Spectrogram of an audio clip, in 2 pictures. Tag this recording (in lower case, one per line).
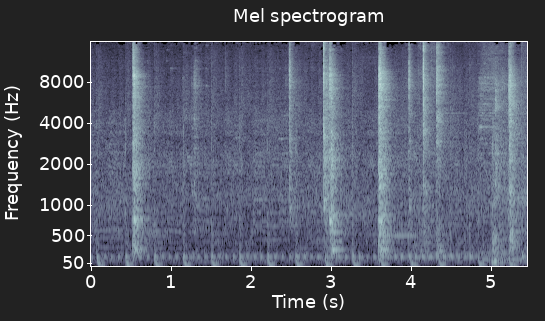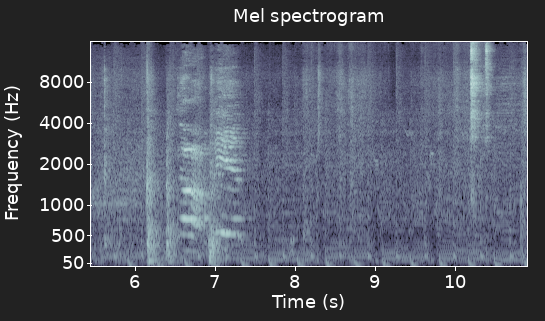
speech
music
